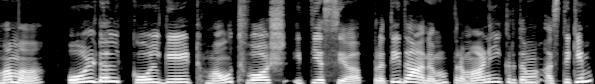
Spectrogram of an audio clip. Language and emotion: Sanskrit, neutral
